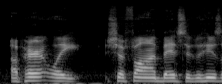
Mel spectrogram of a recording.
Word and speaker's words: Chiffon: I see a name it looks like it's pronounced Clifton it's actually chiffon it's well according to my mom who actually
